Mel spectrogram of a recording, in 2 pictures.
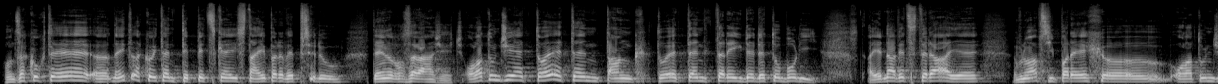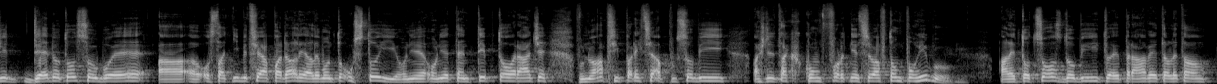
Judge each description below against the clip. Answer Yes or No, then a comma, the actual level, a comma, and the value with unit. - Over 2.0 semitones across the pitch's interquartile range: Yes, narrow, 2.5 semitones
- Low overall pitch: No, medium, 150 Hz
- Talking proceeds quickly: Yes, fast, 190 wpm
